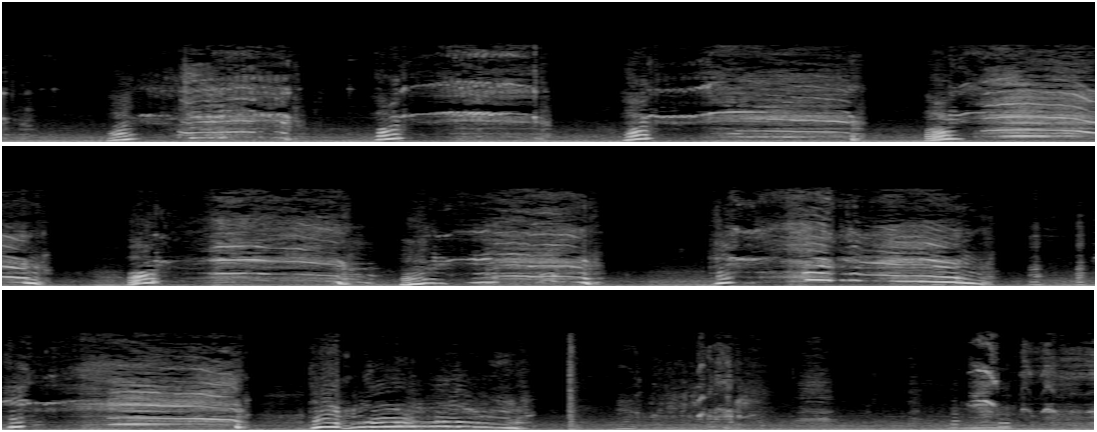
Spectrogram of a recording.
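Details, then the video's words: Excited pet dog whining and screeching in a car as it nears home: a fast run of high, wavering, arching whines and squeals, some strained and rising, with short pauses, continuing for about fourteen seconds before tapering off. "Dog Makes Hilarious Sounds When He Comes Home"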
